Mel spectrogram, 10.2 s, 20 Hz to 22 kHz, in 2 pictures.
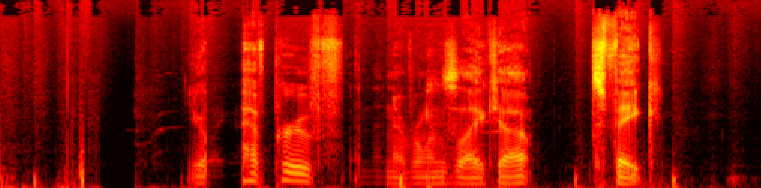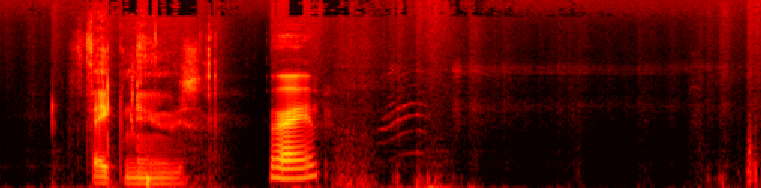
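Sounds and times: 
speech: 1.2s - 4.5s, 5.6s - 7.4s
domestic cat meowing: 7.6s - 8.3s.

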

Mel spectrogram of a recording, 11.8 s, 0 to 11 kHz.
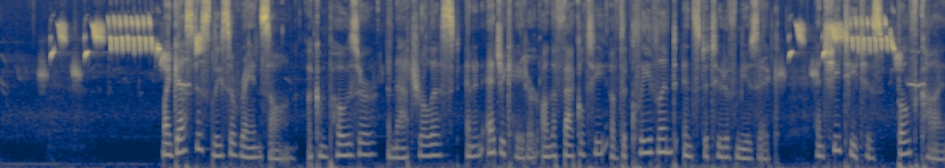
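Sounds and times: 
bird singing a bright high song: 0.0s - 3.0s, 9.6s - 11.8s
low hum: 0.0s - 11.8s
speech: 0.7s - 1.4s, 2.0s - 11.8s.

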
